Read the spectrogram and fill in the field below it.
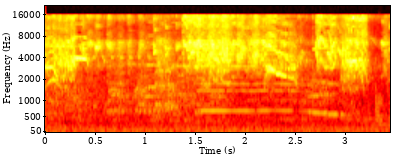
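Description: Caged birds at Pramuka bird market chirp and whistle continuously, overlapping high tweets and a few longer whistled notes, close and lively with no talk.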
